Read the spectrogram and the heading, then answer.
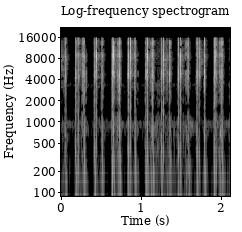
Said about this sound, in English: I also have these U.S. government pens. They have the best click. Clicky, clicky.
